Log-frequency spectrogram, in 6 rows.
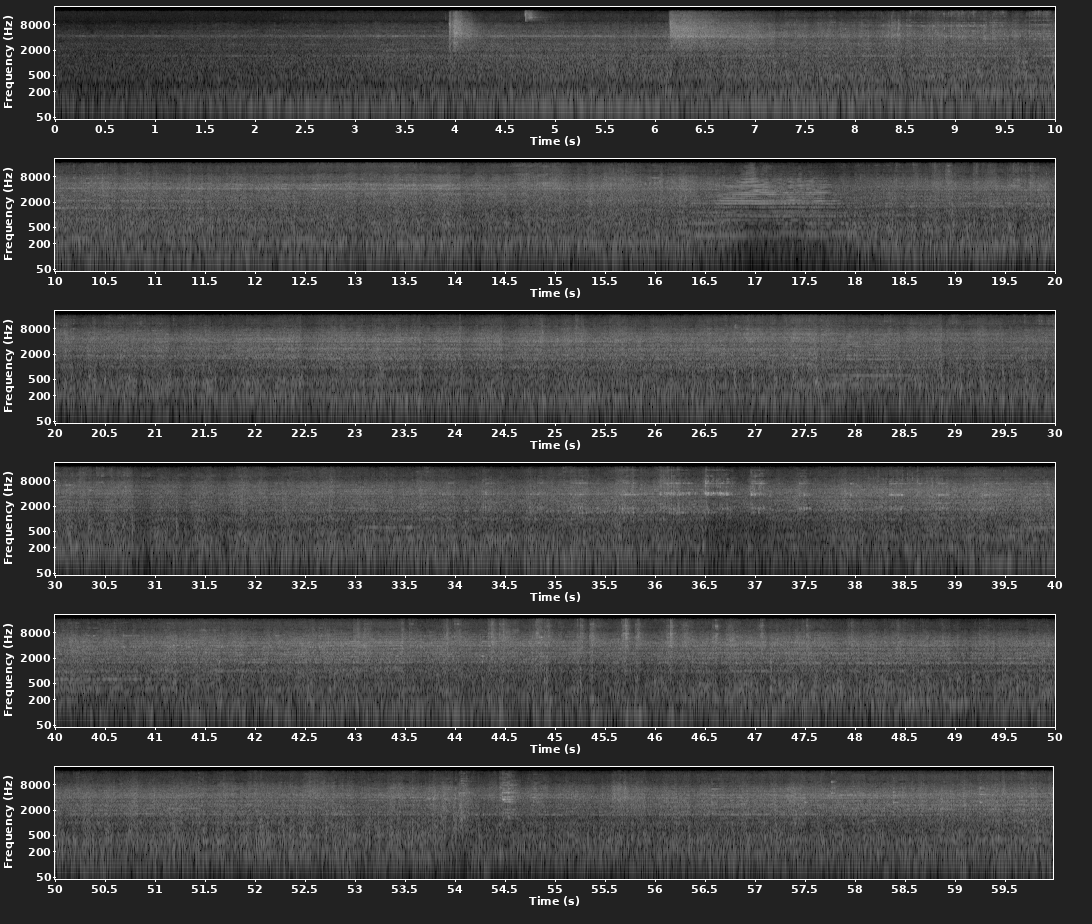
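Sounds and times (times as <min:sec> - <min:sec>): wheels clacking over rail joints: 0:18.3 - 0:39.9, 0:40.6 - 0:49.2.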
